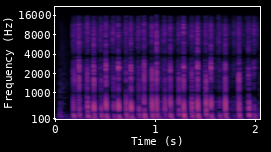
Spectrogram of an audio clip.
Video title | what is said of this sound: Easter Egg Hunt and Arts & Crafts ! - Educational Videos for Kids - Baby Toddler Tactile Learning | This one sounds different than the others, doesn't it?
